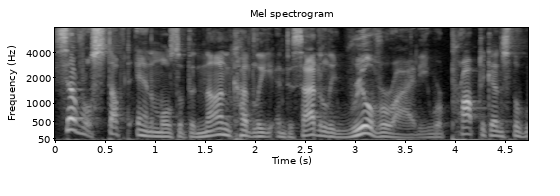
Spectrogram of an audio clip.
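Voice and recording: Someone reads aloud here in a natural voice.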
